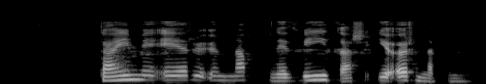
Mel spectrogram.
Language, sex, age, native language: Icelandic, female, 30-39, Icelandic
